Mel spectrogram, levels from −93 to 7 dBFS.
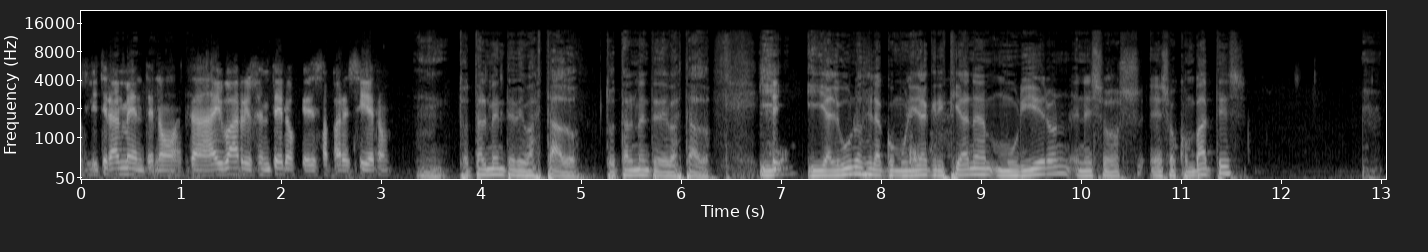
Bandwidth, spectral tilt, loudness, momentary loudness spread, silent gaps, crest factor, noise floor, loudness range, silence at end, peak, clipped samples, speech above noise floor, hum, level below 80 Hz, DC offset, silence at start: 13.5 kHz; -6.5 dB/octave; -31 LUFS; 9 LU; none; 18 dB; -68 dBFS; 3 LU; 0.05 s; -14 dBFS; under 0.1%; 37 dB; none; -44 dBFS; under 0.1%; 0 s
